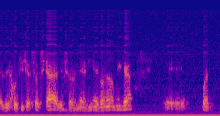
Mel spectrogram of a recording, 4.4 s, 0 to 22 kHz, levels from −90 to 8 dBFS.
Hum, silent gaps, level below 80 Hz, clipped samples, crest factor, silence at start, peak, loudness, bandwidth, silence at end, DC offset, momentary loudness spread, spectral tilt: none; none; -60 dBFS; under 0.1%; 20 dB; 0 s; -10 dBFS; -29 LUFS; 15.5 kHz; 0.2 s; 1%; 14 LU; -5.5 dB/octave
